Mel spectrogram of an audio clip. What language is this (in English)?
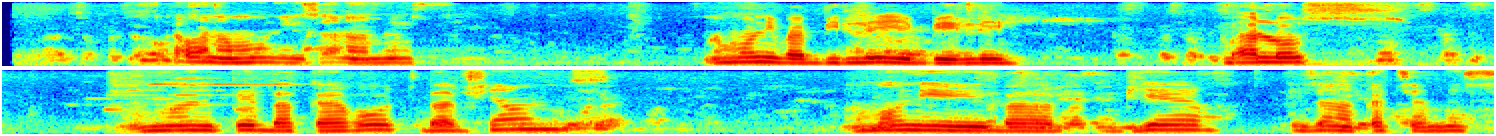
Lingala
